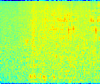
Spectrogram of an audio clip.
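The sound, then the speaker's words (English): A steady, rushing splash of water pouring out of a rock wall into a pool, continuous, with no voices and no breaks for the whole stretch. “Water just pouring out of that rock wall into a pool.”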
